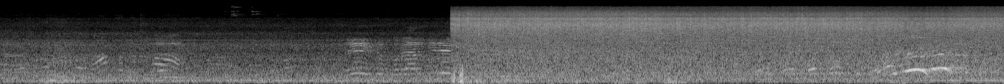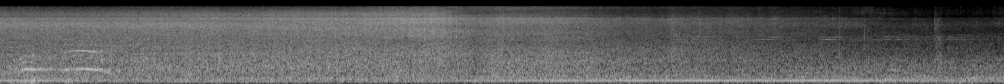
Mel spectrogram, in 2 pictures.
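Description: Thick slurry gushing from a submersible slurry pump's discharge hose into a pit: a loud, steady rushing that starts suddenly about four seconds in, with a steady low hum under it.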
